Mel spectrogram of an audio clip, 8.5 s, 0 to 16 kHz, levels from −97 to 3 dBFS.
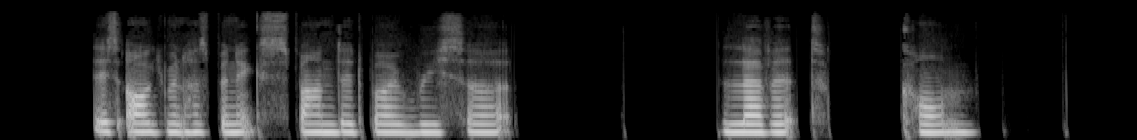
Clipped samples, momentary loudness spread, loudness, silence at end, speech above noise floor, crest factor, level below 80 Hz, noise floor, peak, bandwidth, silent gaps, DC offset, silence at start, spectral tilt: under 0.1%; 10 LU; -22 LUFS; 1.2 s; over 69 dB; 18 dB; -74 dBFS; under -90 dBFS; -6 dBFS; 9.2 kHz; 1.58-1.62 s, 3.89-5.37 s, 5.99-6.07 s, 6.24-6.75 s; under 0.1%; 0.7 s; -8 dB/octave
